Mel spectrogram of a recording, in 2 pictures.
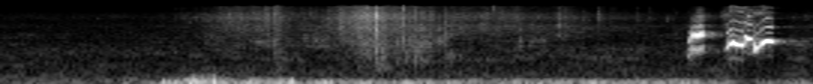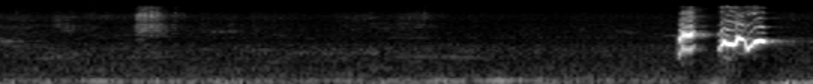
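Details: Loud wild sooty-headed bulbul. Low rumbling noise opens the recording, then two sharp double-noted chirps follow, about two and a half seconds apart. Each is a piercing burst followed by a slurred lower note.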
